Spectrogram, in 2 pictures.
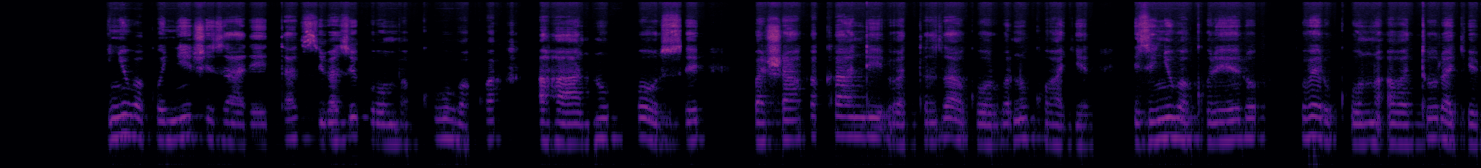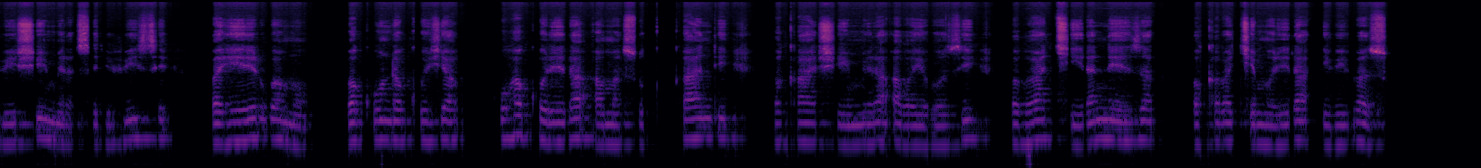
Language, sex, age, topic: Kinyarwanda, female, 25-35, education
